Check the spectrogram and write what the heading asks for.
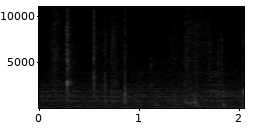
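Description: Faint rustling and a few light clicks of a plastic page-protector sheet being turned in a ring-bound 12x12 scrapbook album.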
